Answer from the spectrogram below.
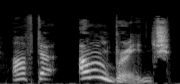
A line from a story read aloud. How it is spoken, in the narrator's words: said Harry angrily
